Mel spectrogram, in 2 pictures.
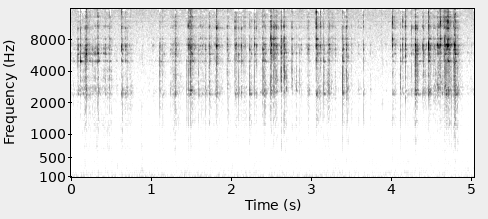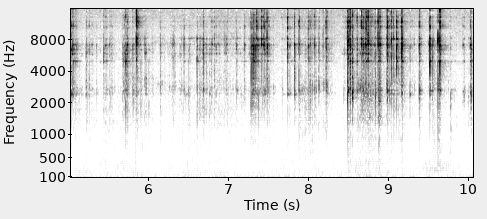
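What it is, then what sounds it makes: Plastic pumpkin LED string lights. A lit string of small hollow translucent orange plastic pumpkin-shaped LED covers on thin wire is held up and handled with the fingertips of both hands. The plastic pieces shake, jangle and clink against each other in a steady, bright, dense rattle. Sharper bursts of clicking come near the middle and toward the end.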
